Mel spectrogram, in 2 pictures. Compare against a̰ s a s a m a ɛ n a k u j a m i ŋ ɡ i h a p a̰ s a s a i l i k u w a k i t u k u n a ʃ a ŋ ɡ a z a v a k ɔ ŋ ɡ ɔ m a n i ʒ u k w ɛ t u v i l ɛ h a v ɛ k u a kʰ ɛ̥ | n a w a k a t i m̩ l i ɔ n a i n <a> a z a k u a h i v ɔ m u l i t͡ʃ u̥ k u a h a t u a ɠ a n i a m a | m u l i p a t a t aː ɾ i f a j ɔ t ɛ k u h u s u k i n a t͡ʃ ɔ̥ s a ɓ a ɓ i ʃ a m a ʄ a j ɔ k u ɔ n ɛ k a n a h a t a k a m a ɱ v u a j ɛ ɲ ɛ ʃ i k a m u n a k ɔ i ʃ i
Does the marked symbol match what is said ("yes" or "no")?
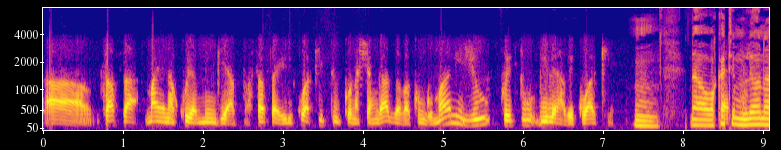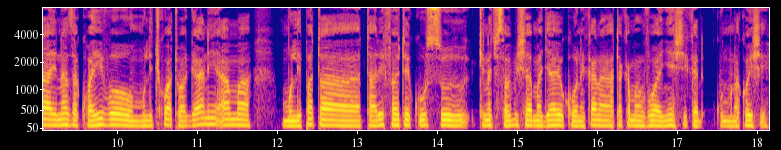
yes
